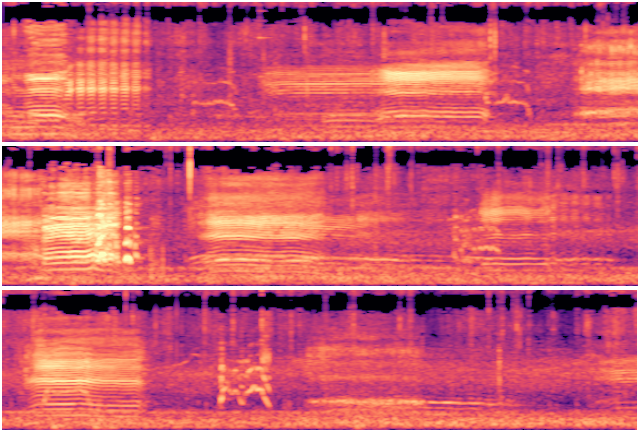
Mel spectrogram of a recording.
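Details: Newborn baby sheep calling in a steady string of short, tremulous bleats, about one every second or so, bright and overlapping at times, over a constant low background hum.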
